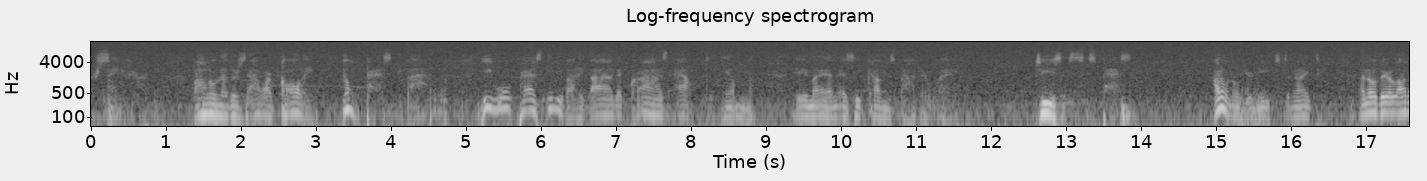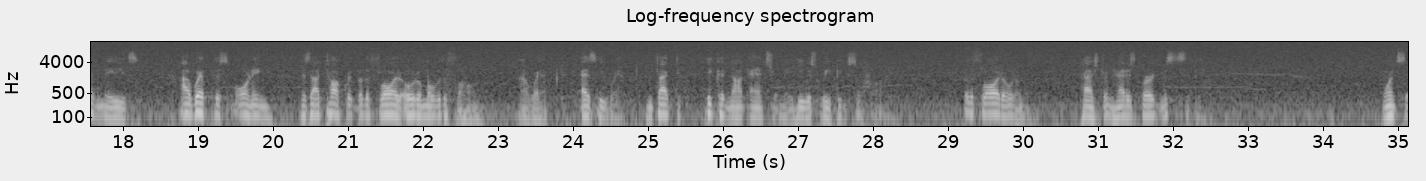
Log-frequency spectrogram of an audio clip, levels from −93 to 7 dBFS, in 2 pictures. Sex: male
